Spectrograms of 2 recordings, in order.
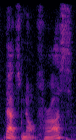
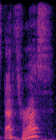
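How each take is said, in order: First: "not" stressed in a lower, falling denial; firm denial. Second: Higher, rising disbelief; incredulous question. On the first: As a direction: correct it with weight on "not". Firm denial in retold exchange. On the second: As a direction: echo it back as a puzzled question. Incredulous echo in retold exchange. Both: Retold or imitated.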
